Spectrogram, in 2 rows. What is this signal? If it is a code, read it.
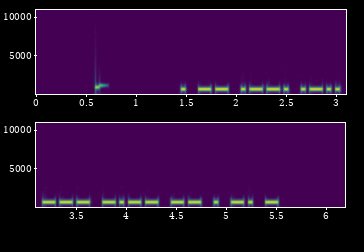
Morse code, heard as a keyed tone, about 28 wpm, 700 Hz. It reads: EMPLOYMENT
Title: Sentences from Top 1500 Words - New Word Drill Alt - 28wpm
